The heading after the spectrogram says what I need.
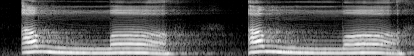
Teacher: lam pada lafaz Allah atau lam jalalah ini kita bunyikan dengan tebal sebab huruf sebelumnya kan fathah ya jadi cara menebalkannya pangkal lidah kita naikkan bukan dengan memoncongkan · kita ya jadi lebih atas dari tempat tumbuh gigi si atas bibir jangan ikut maju biar tidak ada bunyi w-nya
